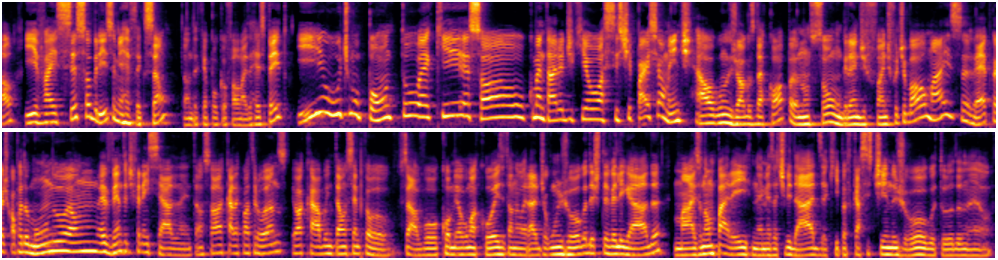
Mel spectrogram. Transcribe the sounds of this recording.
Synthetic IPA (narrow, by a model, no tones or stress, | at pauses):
awɪvajseɾsobɾɪisʊɐmĩɲɐɦefleksɐ̃w̃ẽt̪ɐ̃w̃d̪ɐkiɐpowkʊewfa̰lʊma̰jzɐhespejt̪ʊ̥ɪʊuwt͡ʃimʊpõnt̪ʊɛkʰɪɛsɔʊkõmẽnt̪aɾjʊd͡ʒɪkʰɪewasist͡ʃipaɾsiawmẽnt͡ʃɪ̥a̰awɡũzʒɔɡʊzd̪ɐkɔpɐewnɐ̃w̃soũɡɾɐ̃d͡ʒɪfɐ̃d͡ʒɪfut͡ʃɪbɔwmɐzɛpʊ̥kɐd͡ʒɪkɔpɐd̪ʊmũnd̪ʊɛũevẽnt̪ʊd͡ʒifeɾẽsiad̪ʊnɛẽnt̪ɐ̃w̃sɔakad̪ɐkwat̪ɾʊɐ̃nʊsewakʰabʊẽnt̪ɐ̃w̃sẽmpɾɪkewsela̰vokomeawɡũmɐkʰojzɐ̃ĩt̪ãnɐoɾaɾjɐd͡ʒɪawɡũʒoɡʊed̪ejʃʊ̥t̪eveɾliɡad̪ɐmɐzewnɐ̃w̃paɾejnɛmĩɲɐzat͡ʃivid̪ad͡ʒɪzakʰipɾɐfikaɾsist͡ʃĩnd̪ʊʒoɡʊt̪ud̪ʊnɛʊ̰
